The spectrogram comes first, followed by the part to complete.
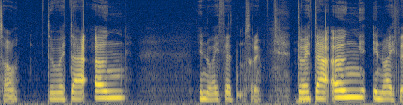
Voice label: "yng", Welsh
